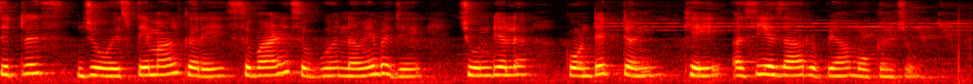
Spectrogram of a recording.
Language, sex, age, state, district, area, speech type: Sindhi, female, 60+, Maharashtra, Thane, urban, read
